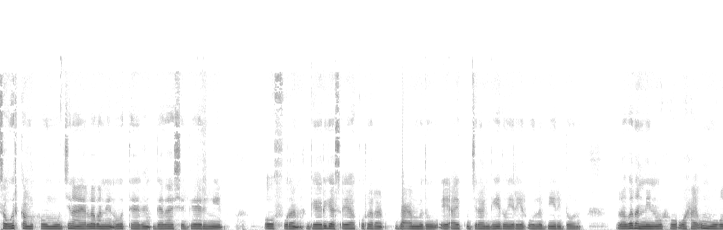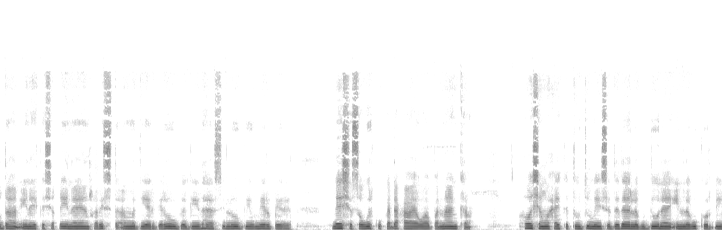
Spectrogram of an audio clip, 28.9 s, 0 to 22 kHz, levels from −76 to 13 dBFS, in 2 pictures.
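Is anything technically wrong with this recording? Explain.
Yes. At 8.06 to 8.08 s, just after "ayaa kuraran", a single loud pop jumps roughly ten decibels above the speech. It is likely a voltage spike from a plug, switch or static. Unlike a dropout click, the speech continues unbroken beneath the thump, with no gap.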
